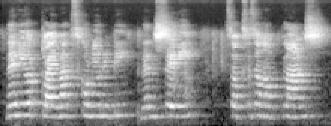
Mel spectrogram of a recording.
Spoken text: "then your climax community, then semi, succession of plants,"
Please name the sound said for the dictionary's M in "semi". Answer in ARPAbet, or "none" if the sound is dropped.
none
